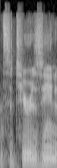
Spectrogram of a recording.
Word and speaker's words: cetirizine: This TIR in cetirizine is pronounced tear, so you can think of tearing from allergy eyes.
